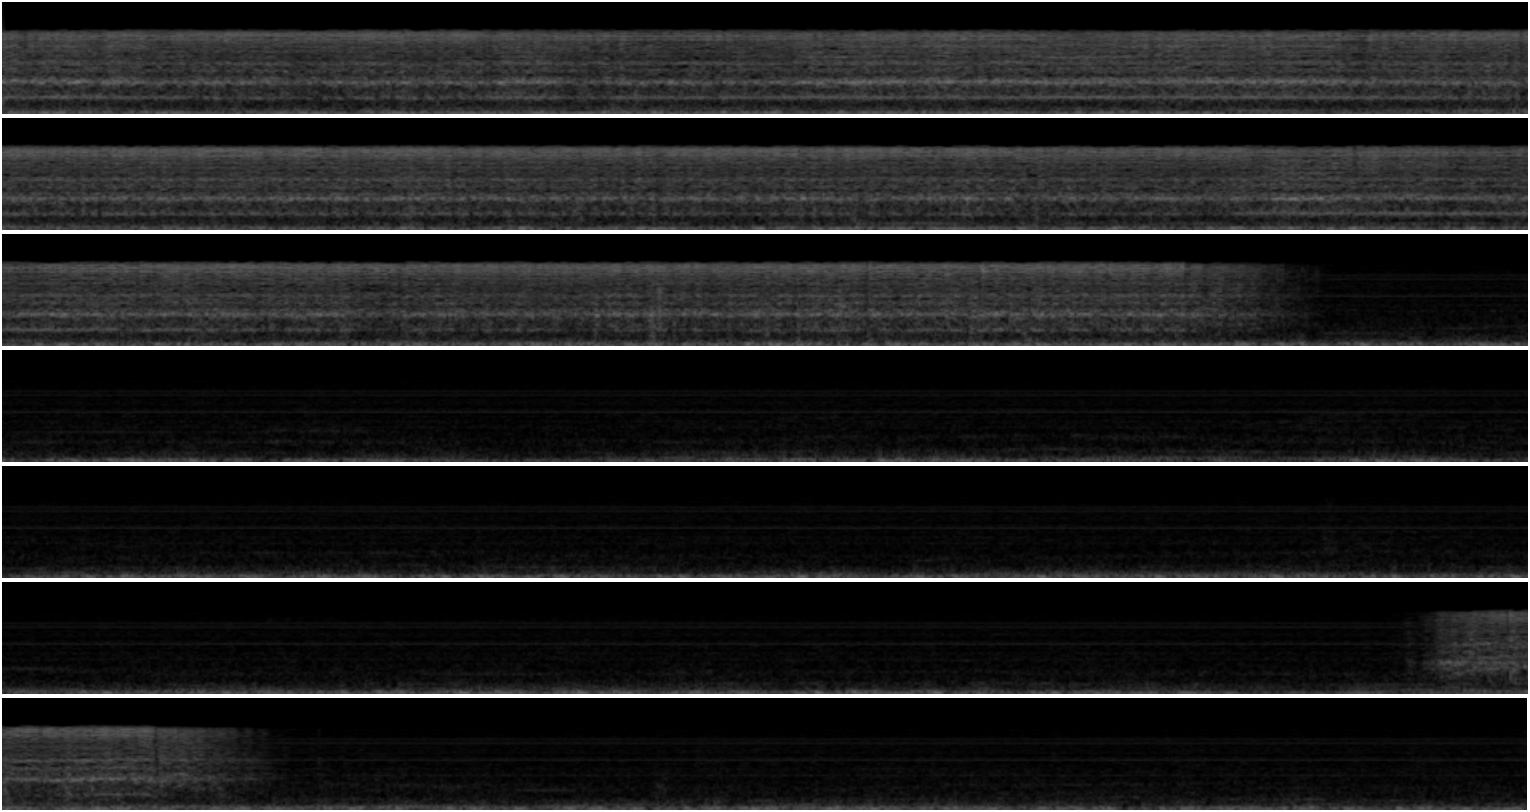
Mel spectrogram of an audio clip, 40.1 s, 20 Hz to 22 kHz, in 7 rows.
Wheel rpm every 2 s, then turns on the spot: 160, 160, 160, 160, 160, 160, 160, 150, 10, 0, 0, 0, 0, 0, 0, 0, 10, 60, 0, 0.
none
